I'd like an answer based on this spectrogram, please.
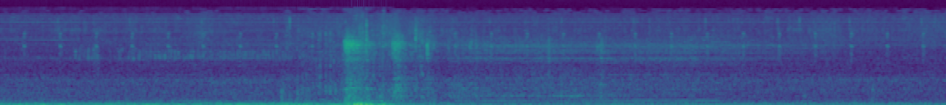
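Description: Car driving on a slushy road, heard inside the cabin: a strong low road rumble, broken about three and a half seconds in by one sharp, loud thump, after which the running noise is quieter.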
